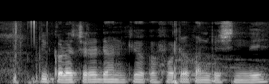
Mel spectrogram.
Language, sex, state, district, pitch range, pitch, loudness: Telugu, male, Andhra Pradesh, Sri Satya Sai, 105-110 Hz, 105 Hz, -18 LUFS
